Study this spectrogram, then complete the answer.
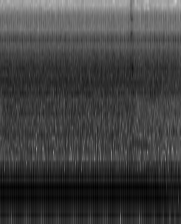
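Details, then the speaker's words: Toyota Calya being checked because AC suddenly stopped cooling, at idle with AC off: steady low even hum, only the inner pulley spinning while the clutch plate stays still, no chatter or bearing noise, normal disengaged state. "Nah jadi pada saat kalau tidak hidup AC itu kondisinya seperti ini, hanya puli yang bagian dalam saja yang berputar, yang di luar tuh platnya tidak ikut berputar."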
